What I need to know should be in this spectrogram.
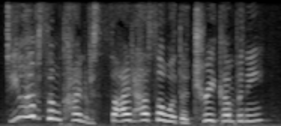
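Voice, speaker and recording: An actress playing an inquisitive amateur sleuth woman in an audio drama, expressive and pointed in her delivery. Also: very high-pitched, very fast, no room sound. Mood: startled, accusing. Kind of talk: full-cast audio drama acting, narration and dialogue.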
